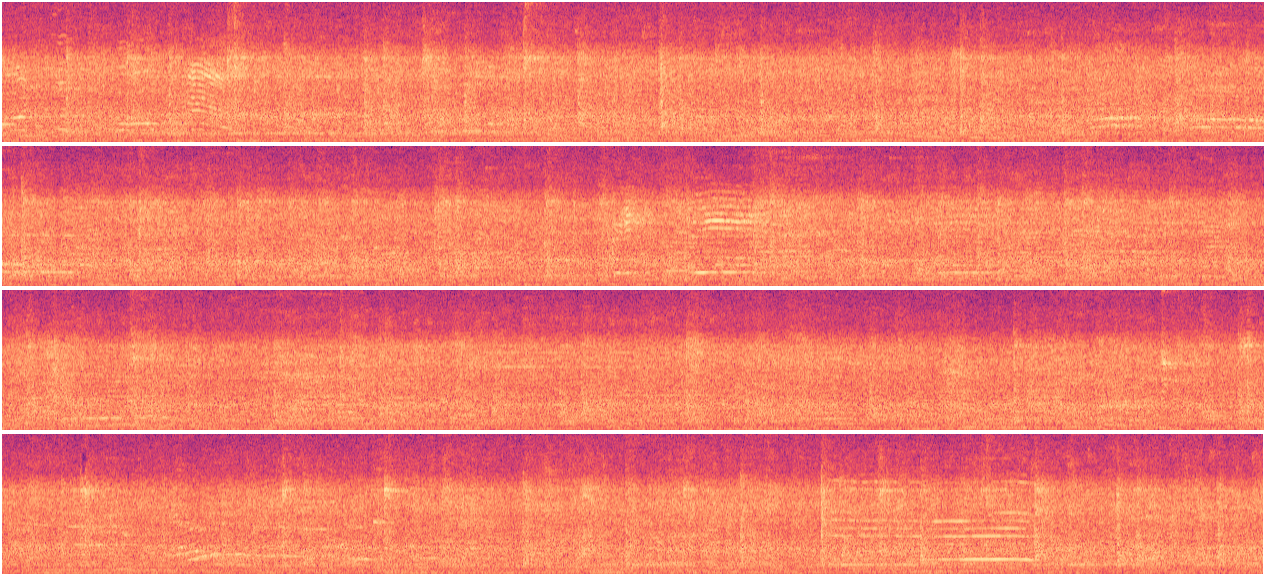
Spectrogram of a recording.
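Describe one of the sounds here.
Small ride carriages rumble steadily along a metal track close by.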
